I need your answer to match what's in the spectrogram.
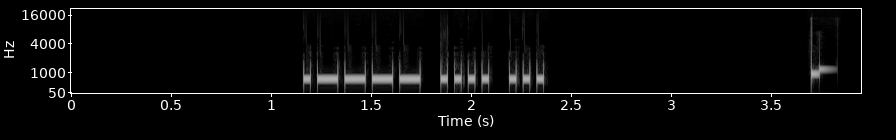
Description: Morse code, heard as a keyed tone, about 36 wpm, 700 Hz. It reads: 1HS
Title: Three Challenging Letter-Number Combinations 35wpm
